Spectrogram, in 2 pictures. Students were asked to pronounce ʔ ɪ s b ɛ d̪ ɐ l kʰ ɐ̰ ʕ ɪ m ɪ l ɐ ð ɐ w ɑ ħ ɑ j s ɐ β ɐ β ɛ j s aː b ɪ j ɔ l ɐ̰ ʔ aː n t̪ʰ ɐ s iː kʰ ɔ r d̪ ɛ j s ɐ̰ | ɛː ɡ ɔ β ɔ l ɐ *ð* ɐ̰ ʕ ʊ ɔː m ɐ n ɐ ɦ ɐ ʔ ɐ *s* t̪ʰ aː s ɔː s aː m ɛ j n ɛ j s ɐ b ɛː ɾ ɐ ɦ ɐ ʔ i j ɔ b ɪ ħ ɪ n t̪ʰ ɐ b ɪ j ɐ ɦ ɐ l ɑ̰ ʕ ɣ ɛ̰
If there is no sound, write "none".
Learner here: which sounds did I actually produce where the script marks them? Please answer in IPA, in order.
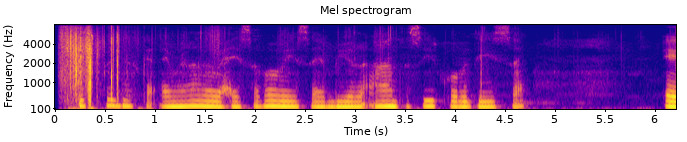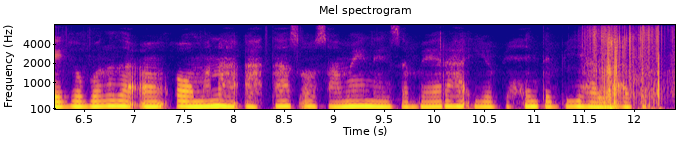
ð, h

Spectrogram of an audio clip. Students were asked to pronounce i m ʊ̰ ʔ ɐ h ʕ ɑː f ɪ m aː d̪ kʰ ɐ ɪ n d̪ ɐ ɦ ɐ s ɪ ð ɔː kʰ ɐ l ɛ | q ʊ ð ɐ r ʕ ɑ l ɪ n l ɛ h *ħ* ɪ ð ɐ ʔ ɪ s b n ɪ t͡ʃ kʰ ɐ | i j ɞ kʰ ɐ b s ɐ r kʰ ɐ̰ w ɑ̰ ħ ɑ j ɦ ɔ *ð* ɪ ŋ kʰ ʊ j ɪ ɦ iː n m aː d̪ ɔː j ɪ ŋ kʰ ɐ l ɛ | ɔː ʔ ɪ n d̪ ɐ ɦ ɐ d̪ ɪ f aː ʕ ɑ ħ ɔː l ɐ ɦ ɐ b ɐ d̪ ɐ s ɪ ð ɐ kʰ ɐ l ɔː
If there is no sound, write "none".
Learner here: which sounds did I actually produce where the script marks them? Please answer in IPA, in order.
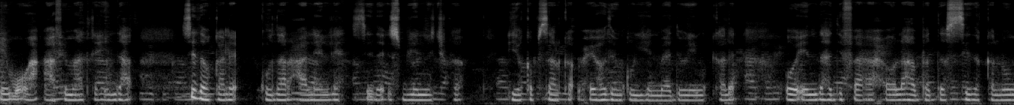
s, ð

